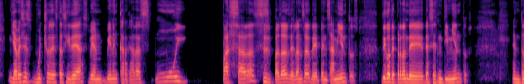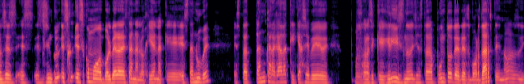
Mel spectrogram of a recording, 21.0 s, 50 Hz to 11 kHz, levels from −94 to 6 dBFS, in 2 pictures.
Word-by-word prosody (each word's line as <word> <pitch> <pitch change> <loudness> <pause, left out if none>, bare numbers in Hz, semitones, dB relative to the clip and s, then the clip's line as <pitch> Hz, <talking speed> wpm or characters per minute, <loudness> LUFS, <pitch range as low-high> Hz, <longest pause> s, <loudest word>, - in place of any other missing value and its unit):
y 150 -2 -1
a - - +7
veces 155 +1 0
mucho 145 +2 -3
de 140 - +3
estas 145 +1 -3
ideas 135 +4 +2
vienen 130 -2 -1
vienen 140 +1 -1
cargadas 125 +2 -5
muy 170 +2 -4 0.7
pasadas 145 +5 -1 0.2
pasadas 145 +3 +2
de 130 - +1
lanza 135 +5 +1
de 120 -3 0
pensamientos, 120 +6 -1 0.5
digo 155 -1 +6
de 140 - +3
perdón, 140 0 +2
de 125 -1 +5
de 120 -1 -1
sentimientos. 135 +1 -1 0.8
Entonces, 130 0 0
es 130 -1 -7
es 130 0 -7
inclu 150 +2 +1
es 160 -1 0
como 145 -5 +3
volver 130 +3 +5
a 140 0 +9
esta 140 +1 +1
analogía 125 0 -1
en 135 - -2
la 120 - -2
que 120 -1 -3
esta 130 +3 -2
nube 155 +5 0 0.4
está 135 +2 -3
tan 145 +4 -2
cargada 145 -2 -1
que 130 -3 -8
ya 135 0 -2
se 140 0 -3
ve, 135 -2 +1 0.5
pues, 120 -2 -10
ahora 125 +1 0
sí 130 0 -7
que 125 -3 -1
gris, 135 0 +1
¿no? 135 +1 +1
Ya 135 -1 -5
está 135 +1 -1
a 130 0 -5
punto 150 +3 0
de 140 -2 +4
desbordarte, 120 +2 +2
¿no? 140 +3 -6
135 Hz, 165 wpm, -23 LUFS, 130-145 Hz, 0.8 s, a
